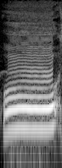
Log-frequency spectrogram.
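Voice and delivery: a long rounded ऊ from lips; owl-like rounded ऊ; rounded oo sound. Shown as a demonstration. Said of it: "करिए".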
